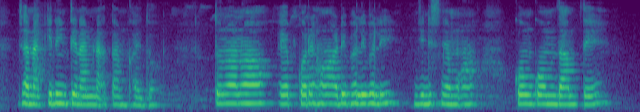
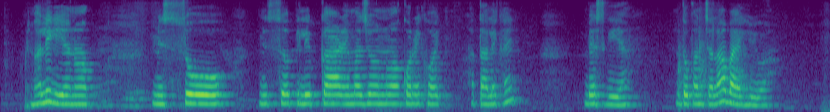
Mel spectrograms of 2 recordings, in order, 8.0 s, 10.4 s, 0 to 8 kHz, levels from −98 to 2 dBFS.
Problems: background sounds at intervals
